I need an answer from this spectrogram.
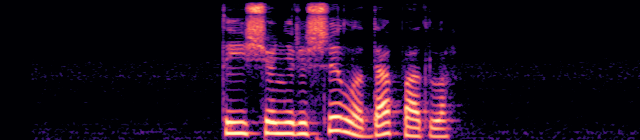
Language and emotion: Russian, angry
